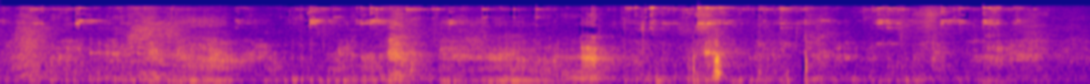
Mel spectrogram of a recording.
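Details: French Bulldog and English Bulldog play-wrestling in a second round, with rough growls, snorts and short yips in uneven bursts, loudest near the middle.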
